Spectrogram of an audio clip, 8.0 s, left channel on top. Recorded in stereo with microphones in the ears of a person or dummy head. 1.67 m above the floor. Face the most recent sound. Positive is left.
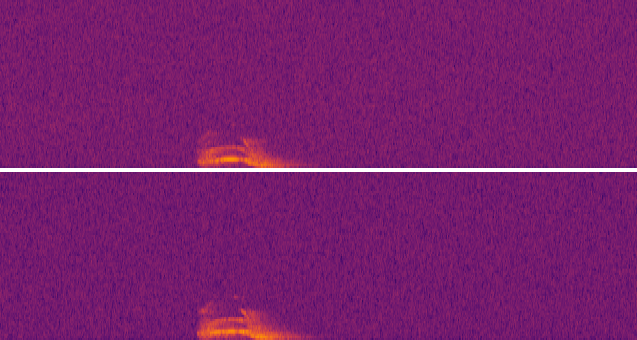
turn(degrees=35)  # may be behind; listen again after turning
